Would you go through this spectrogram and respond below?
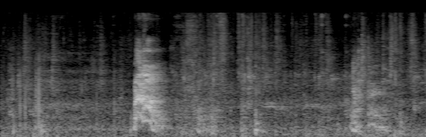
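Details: Playful Shiba Inu puppy indoors: a single loud, sharp bark stands out early on, followed by faint scuffling and softer noises of play in a small room.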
